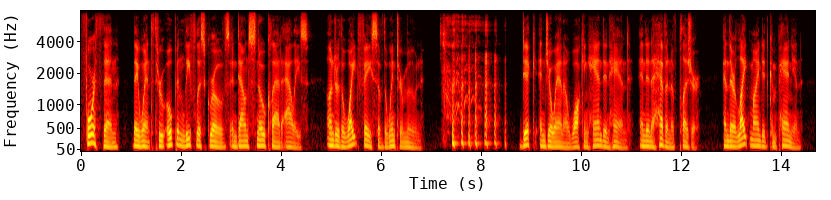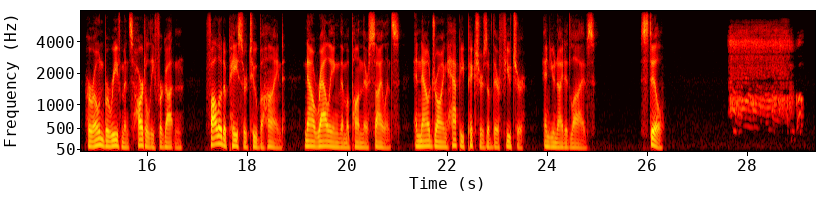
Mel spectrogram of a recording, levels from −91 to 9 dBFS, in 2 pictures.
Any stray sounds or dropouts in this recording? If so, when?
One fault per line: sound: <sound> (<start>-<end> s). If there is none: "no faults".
sound: laugh (7.2-8.5 s)
sound: sniff (27.6-29.2 s)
